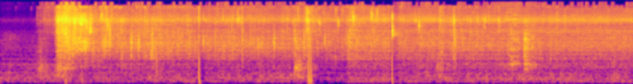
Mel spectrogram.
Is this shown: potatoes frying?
yes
